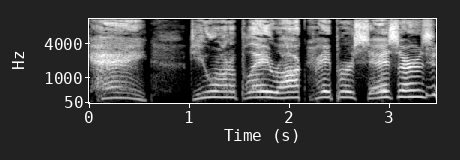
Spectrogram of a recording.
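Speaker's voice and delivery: high, loud stage whisper. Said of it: "he was whispering super loud".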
